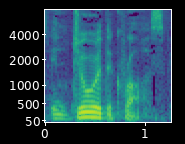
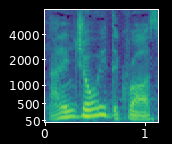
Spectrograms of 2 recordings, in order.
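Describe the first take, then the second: First: Endured hit firmly, lower and falling; endured stressed with a falling close. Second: Enjoyed pressed as the wrong word, then dropped; enjoyed said a touch softer, set aside; stress on enjoyed. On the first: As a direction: land on endured as the right word. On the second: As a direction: lean on enjoyed to reject it. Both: Shown as a demonstration.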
